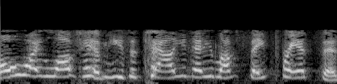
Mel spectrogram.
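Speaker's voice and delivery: put-on very high-pitched New Jersey accent. Retell your mom's phone call after she watched EWTN, in Rosie's Jersey accent. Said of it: "with her Jersey accent".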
